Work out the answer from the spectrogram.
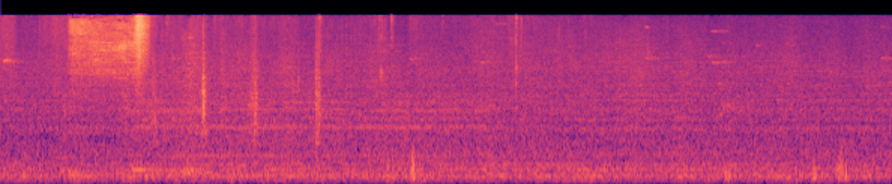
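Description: Freight train of loaded open-top hopper cars rolling past a grade crossing: a steady low rumble with scattered wheel clicks and knocks, and a short hiss about a second in. Heard from inside a car.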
